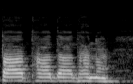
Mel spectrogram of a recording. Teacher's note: ये आपकी जीभ जो है ये ता, था, दा, धा, ना, दांत को टच करेगी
